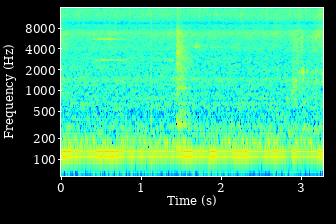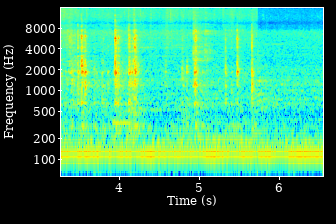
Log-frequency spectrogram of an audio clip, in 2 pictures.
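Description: A steel ladle clinks and taps against a non-stick frying pan about half a dozen times in the second half, over a steady low kitchen hum.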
